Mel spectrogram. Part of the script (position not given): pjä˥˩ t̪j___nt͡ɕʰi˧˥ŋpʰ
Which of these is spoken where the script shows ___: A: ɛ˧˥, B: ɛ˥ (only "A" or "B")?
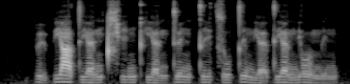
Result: A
